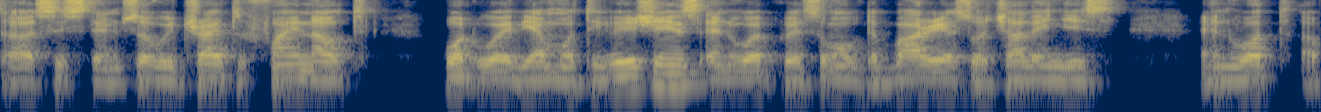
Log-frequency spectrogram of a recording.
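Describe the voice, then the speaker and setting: A man from Ghana in his thirties, a postdoctoral researcher giving a measured conference presentation with frequent "uh" pauses. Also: low-pitched, a little mellow.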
